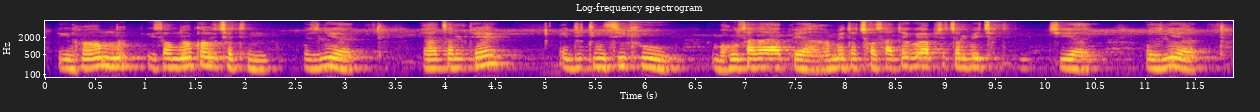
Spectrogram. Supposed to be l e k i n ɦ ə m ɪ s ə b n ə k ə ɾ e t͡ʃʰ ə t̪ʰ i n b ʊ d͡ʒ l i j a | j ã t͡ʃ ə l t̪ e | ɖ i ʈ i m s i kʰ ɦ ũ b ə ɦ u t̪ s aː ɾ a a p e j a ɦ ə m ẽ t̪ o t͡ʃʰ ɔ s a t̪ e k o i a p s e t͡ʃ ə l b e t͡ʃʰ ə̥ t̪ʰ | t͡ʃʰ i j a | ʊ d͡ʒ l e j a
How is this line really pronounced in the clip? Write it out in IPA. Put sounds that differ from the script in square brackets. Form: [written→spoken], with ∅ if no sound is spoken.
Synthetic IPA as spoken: l e k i n ɦ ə m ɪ s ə b n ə k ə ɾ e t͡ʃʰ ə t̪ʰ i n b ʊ d͡ʒ l i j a | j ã t͡ʃ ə l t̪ e | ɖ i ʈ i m s i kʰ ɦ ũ b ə ɦ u t̪ s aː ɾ a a p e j a ɦ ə m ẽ t̪ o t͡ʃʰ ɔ s a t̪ e k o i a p s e t͡ʃ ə l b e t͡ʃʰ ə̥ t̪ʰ | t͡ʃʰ i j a | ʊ d͡ʒ l [e→i] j a

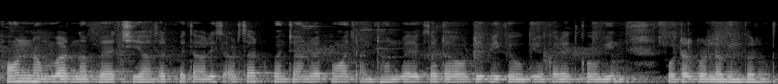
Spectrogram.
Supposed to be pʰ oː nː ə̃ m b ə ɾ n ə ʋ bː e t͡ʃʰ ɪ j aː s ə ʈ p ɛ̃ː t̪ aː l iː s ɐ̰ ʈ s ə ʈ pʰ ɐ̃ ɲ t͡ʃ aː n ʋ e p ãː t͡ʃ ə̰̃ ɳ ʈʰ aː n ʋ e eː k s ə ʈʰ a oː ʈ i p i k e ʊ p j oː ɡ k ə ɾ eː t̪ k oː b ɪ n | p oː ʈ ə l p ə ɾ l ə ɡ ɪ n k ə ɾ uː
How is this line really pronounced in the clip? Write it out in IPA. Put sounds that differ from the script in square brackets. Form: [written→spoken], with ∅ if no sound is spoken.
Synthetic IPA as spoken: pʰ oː nː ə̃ m b ə ɾ n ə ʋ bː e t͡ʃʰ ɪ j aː s ə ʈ p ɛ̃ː t̪ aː l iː s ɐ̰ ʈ s ə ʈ [pʰ→p] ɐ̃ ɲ t͡ʃ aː n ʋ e p ãː t͡ʃ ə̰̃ ɳ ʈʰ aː n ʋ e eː k s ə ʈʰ a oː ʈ i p i k e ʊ p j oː ɡ k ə ɾ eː t̪ k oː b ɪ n | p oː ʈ ə l p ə ɾ l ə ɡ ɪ n k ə ɾ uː

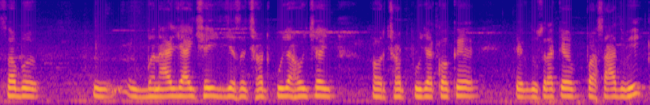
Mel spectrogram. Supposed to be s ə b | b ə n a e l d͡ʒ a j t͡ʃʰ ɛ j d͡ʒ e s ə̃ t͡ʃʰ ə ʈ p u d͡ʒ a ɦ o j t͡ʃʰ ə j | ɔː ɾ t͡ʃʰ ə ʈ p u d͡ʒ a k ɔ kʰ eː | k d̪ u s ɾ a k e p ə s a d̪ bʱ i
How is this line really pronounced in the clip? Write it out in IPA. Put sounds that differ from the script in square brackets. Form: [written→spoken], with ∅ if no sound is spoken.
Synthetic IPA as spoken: s ə b | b ə n a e l d͡ʒ a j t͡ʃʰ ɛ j d͡ʒ e s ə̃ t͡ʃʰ ə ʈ p u d͡ʒ a ɦ o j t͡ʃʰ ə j | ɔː ɾ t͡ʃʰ ə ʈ p u d͡ʒ a k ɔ [kʰ→k] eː | k d̪ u s ɾ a k e p ə s a d̪ bʱ i

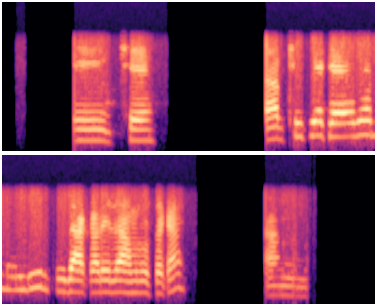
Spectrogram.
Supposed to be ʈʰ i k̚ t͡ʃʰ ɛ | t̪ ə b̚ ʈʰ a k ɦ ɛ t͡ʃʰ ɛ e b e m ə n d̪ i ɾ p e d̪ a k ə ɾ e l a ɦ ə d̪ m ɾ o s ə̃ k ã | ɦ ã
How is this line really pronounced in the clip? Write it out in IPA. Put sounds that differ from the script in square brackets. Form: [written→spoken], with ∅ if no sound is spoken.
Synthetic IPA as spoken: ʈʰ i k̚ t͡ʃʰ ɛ | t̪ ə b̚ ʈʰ [a→i] k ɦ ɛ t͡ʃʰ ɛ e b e m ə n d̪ i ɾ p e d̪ a k ə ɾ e l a ɦ ə [d̪→∅] m ɾ o s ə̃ k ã | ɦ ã

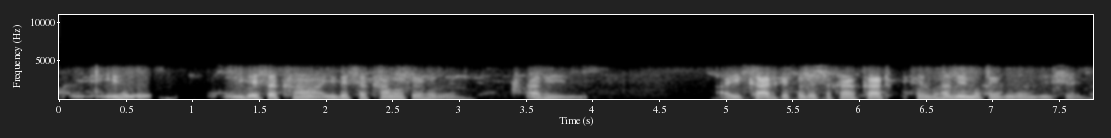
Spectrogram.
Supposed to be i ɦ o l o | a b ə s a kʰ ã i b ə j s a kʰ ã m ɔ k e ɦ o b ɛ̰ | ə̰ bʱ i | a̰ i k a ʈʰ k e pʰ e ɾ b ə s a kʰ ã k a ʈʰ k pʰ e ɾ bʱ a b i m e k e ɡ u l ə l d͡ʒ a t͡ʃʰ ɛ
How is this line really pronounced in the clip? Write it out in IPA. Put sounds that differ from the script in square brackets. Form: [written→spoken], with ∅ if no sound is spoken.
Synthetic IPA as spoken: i ɦ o l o | [a→i] b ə s a kʰ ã i b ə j s a kʰ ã m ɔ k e ɦ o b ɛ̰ | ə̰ bʱ i | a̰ i k a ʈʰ k e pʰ e ɾ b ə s a kʰ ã k a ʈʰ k pʰ e ɾ bʱ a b i m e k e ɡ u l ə l d͡ʒ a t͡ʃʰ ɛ

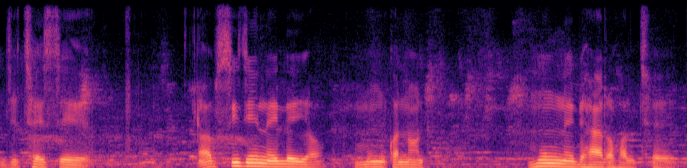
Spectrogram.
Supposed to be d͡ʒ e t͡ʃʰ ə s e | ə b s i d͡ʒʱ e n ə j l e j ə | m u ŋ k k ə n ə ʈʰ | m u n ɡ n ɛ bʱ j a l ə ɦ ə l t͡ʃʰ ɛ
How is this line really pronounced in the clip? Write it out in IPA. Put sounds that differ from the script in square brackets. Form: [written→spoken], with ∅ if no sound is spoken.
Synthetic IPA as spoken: d͡ʒ e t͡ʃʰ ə s e | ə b s i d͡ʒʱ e n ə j l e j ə | m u ŋ [k→ɡ] k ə n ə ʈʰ | m u [n→ŋ] ɡ n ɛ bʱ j a [l→ɾ] ə ɦ ə l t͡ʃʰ ɛ

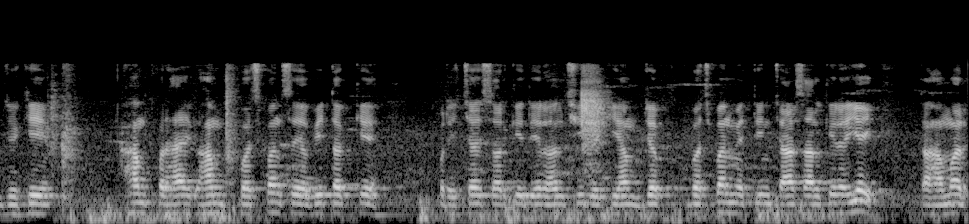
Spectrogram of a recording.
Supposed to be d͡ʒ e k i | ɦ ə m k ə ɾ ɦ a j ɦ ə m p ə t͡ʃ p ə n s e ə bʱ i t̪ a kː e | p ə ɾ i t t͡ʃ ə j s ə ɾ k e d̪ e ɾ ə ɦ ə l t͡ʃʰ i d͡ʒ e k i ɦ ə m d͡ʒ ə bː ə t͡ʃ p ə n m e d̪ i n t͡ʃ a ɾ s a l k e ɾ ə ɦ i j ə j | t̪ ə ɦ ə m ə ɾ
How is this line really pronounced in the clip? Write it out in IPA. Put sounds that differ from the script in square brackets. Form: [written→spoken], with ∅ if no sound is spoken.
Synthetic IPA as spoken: d͡ʒ e k i | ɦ ə m [k→p] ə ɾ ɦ a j ɦ ə m [p→b] ə t͡ʃ p ə n s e ə bʱ i t̪ [a→ə] kː e | p ə ɾ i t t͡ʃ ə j s ə ɾ k e d̪ e ɾ ə ɦ ə l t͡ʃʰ i d͡ʒ e k i ɦ ə m d͡ʒ ə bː ə t͡ʃ p ə n m e [d̪→t̪] i n t͡ʃ a ɾ s a l k e ɾ ə ɦ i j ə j | t̪ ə ɦ ə m ə ɾ

